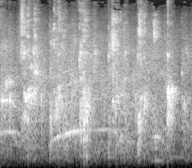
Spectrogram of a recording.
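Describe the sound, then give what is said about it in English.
A crowd claps steadily, a dense, crackling patter of many hands at moderate volume. A faint voice or whistle-like tone rises briefly partway through. “I think you deserve a big clap as well, because, yeah, definitely.”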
